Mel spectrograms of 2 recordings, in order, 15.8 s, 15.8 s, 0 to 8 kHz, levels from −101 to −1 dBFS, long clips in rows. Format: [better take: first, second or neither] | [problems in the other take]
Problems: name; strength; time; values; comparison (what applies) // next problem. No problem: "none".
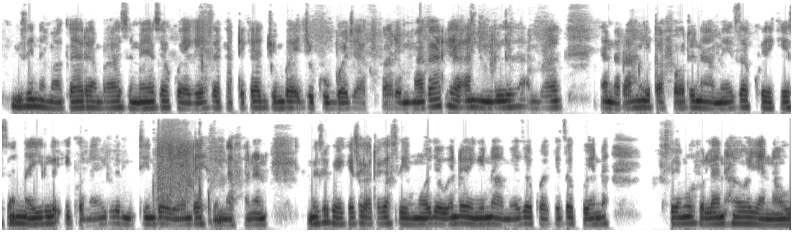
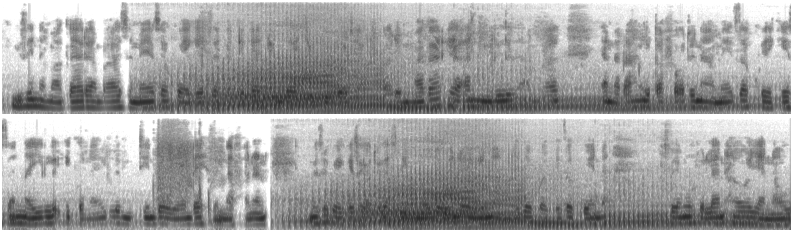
first | background sound (Motorcycle); 2 dB below the speech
